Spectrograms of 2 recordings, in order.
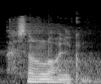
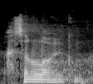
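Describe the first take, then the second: Both takes have the same delivery.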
